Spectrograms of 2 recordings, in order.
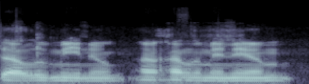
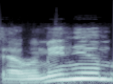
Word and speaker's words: aluminium: it was like molded aluminum. Is it aluminium or aluminum? How do you say it? Either or. You say tomato, I say tomato. It depends on what side of the Atlantic you're on.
